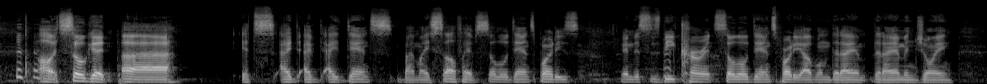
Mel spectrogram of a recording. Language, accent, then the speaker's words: English; Chicago, Illinois, United States; I'm from Chicago, so I love house music.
